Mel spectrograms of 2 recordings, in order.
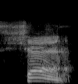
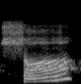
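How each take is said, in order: First: The syllable is pronounced light and thin. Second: The syllable is pronounced heavy and full. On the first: The speaker calls it right. "it's شا. ... Sheen in Arabic is, is a light letter" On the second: The speaker calls it wrong. "It's not شا"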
